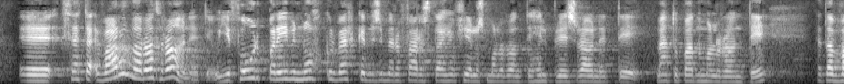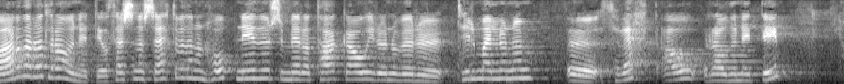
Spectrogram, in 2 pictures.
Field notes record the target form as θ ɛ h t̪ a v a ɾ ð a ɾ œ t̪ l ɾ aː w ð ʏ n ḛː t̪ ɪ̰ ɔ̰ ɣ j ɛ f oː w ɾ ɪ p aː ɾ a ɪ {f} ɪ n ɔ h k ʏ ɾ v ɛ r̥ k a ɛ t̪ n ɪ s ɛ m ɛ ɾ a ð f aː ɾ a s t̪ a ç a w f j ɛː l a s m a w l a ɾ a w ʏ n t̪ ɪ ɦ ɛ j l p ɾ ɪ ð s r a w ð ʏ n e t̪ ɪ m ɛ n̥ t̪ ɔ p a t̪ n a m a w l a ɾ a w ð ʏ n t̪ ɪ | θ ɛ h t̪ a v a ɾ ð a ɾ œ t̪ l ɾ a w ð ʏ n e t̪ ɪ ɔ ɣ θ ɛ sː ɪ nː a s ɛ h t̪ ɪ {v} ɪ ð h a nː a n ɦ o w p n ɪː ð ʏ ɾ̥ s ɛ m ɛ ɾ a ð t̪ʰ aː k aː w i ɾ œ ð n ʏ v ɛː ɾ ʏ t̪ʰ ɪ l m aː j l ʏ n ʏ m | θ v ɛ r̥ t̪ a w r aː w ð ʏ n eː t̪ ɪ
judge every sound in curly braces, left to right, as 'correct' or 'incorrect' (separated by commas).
incorrect, correct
